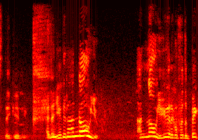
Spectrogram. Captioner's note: scoffs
